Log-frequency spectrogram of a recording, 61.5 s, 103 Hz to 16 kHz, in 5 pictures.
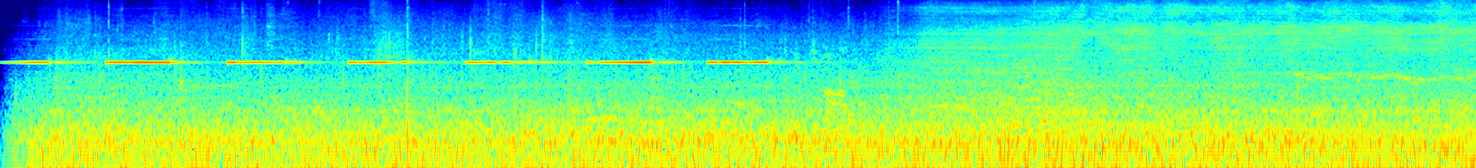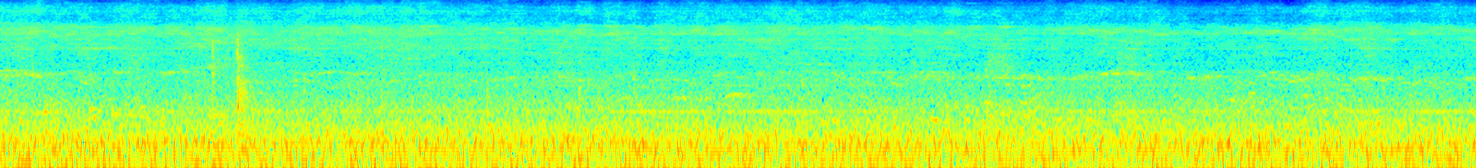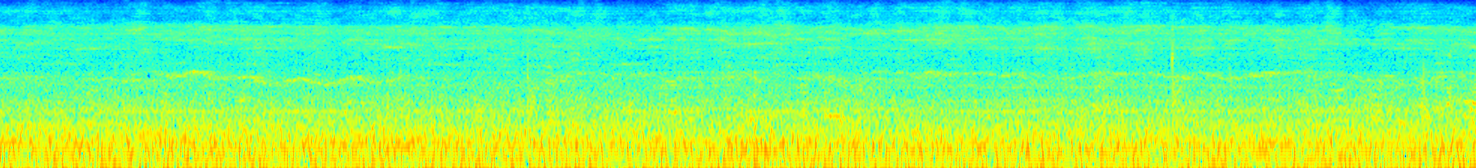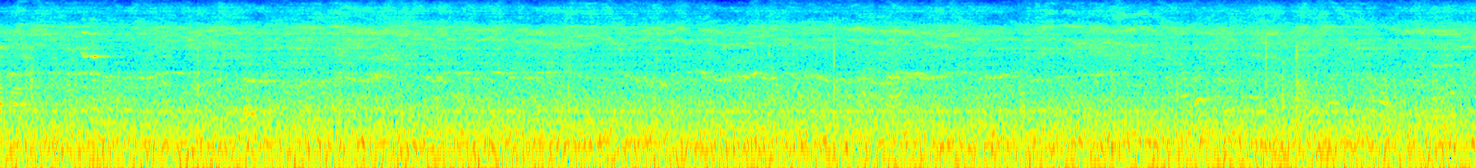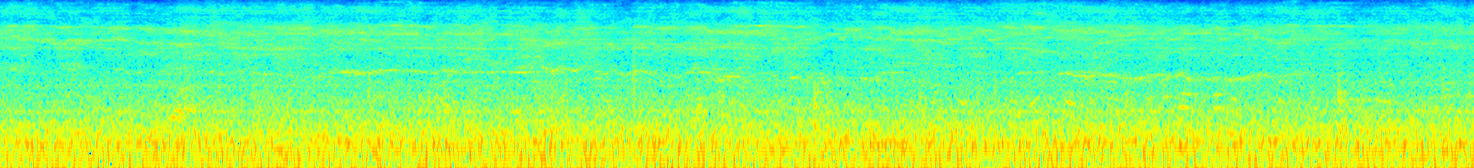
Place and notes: squeak og moving parts of the luggage belt. (sony d50)
Poland, 7 November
